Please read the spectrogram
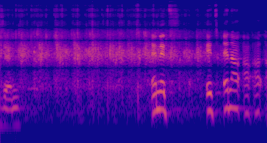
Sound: applause

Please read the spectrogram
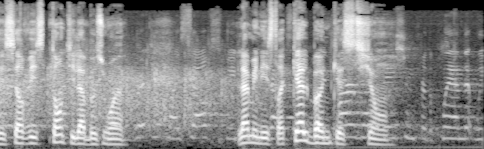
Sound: applause

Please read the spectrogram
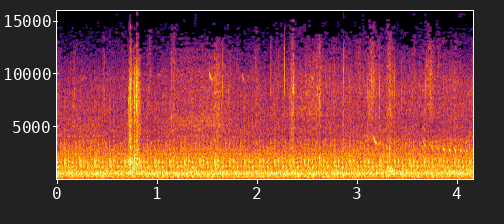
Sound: camera shutter continues to fire

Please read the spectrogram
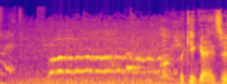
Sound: calls out in delight

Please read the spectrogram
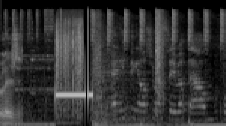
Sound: beeps

